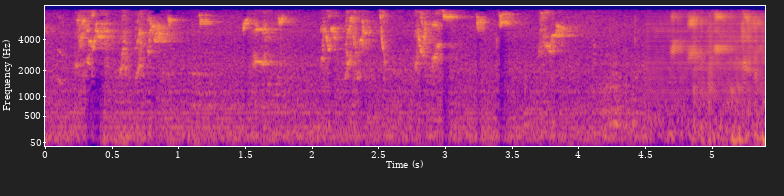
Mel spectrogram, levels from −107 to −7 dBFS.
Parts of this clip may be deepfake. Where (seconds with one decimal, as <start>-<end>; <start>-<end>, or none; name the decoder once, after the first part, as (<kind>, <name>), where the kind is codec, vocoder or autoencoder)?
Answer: 4.5-5.4 (vocoder, Vocos)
